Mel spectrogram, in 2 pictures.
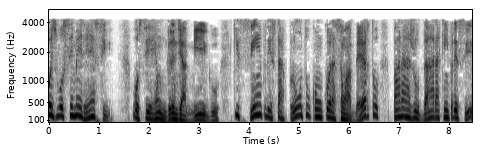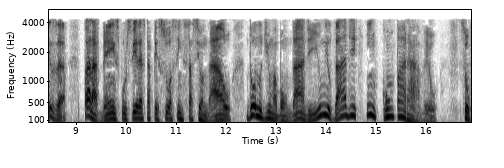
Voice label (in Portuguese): ANIV PADRINHO (M); Telemensagens 2017; Aniversarios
